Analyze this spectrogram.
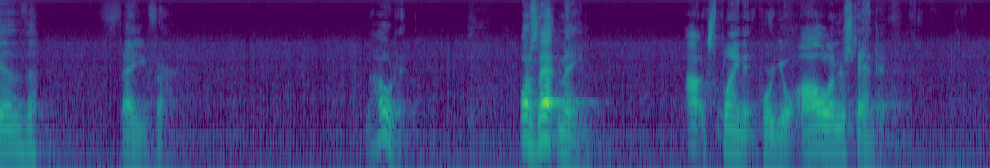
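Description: A middle-aged man preaches with feeling into a microphone, in short bursts with pauses.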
